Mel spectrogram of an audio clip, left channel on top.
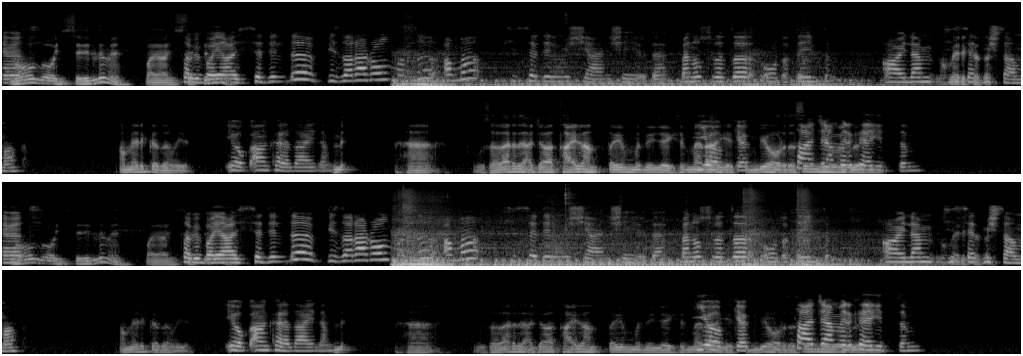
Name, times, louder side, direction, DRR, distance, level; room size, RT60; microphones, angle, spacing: voice 1, 0.0-2.3 9.5-9.9 11.4-12.1 13.5-13.7 14.1-14.6 14.9-19.0, left 5 dB, 55° left, 0.4 m, -32 dB
voice 2, 1.8-8.4 8.8-10.3 12.4-13.5 17.1-17.7 18.1-19.4, right 3 dB, 25° right, 0.6 m, -30 dB
Engine starting, 3.9-9.4, right 6 dB, 75° right, 0.3 m, -29 dB
2.6 x 2.0 x 3.3 m
head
